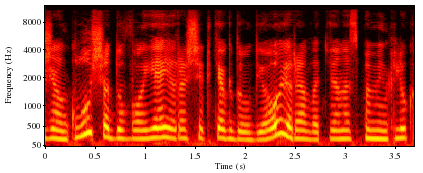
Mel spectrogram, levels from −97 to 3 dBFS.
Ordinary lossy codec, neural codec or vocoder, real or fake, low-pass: MP3, 96 kbps; codec, 44.1 kHz, 2.6 kbps, SNAC; fake; 10.8 kHz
